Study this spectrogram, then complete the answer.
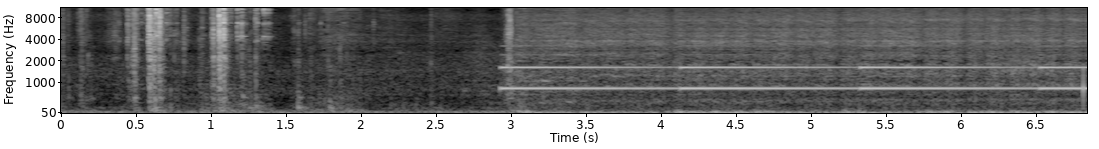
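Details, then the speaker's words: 2008/2009 Toyota Camry, manual, check engine light and misfire codes: starter spins the engine with steady whirr after keys rattle but it won't start; diagnosed bad engine with low compression on two cylinders. "you can see cranks it will not start let's do it again see what happened"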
